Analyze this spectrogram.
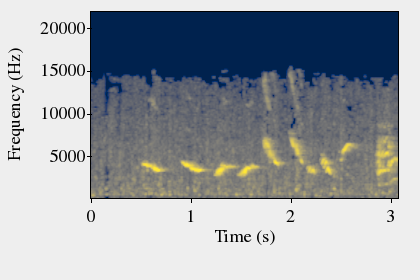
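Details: Double-collared seedeater singing a strong, different song with calls, meant for song training: clear downslurred whistles repeated roughly every quarter second, climbing into quicker, higher twittering notes, with constant waterfall hiss behind.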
